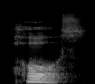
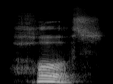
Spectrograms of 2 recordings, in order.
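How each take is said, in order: Both takes have the same delivery.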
